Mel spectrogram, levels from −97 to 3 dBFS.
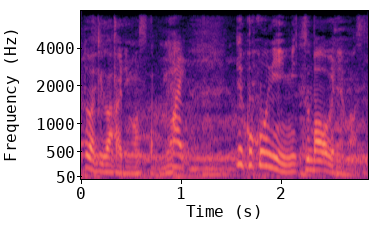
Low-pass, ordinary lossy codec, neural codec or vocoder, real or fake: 7.2 kHz; none; codec, 16 kHz, 4 kbps, FreqCodec, larger model; fake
